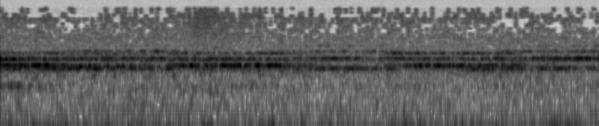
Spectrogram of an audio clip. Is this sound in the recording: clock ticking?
no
